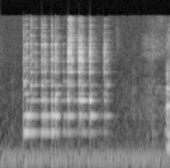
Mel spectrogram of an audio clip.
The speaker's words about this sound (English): We have an actual frying pan. And you just have to... You have to hit it somehow. It's not very. It doesn't make very frying panny noises.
